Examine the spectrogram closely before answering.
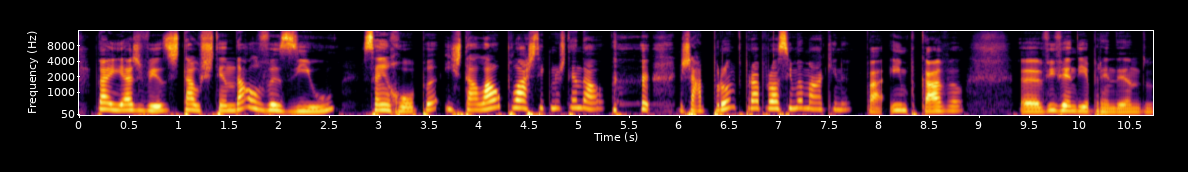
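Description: Very wide pitch swings from a woman with a fairly high pitch, in a very clean recording with a silent background. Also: moderate pace. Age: 20s. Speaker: podcast host. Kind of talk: casual solo monologue. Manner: animated, laughing often.

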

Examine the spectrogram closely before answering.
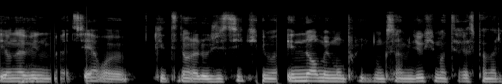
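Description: A woman's very deep, low-pitched voice with a dark, mellow tone and fairly even intonation, at a very fast pace, in a dry, close sound with no echo. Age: 20s. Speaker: student. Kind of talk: mock job interview coaching.

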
